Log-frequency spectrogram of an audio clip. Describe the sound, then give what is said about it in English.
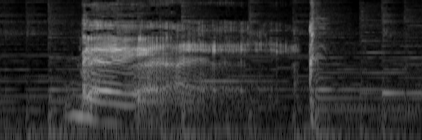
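A person vocally imitates a drunk character vomiting a slow dribble of bright blue, bioluminescent vomit, with a long, wet, gurgling retch that swells loudly and trails off, followed by a short sharp hack. “A slow dribble of bright blue vomit.”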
